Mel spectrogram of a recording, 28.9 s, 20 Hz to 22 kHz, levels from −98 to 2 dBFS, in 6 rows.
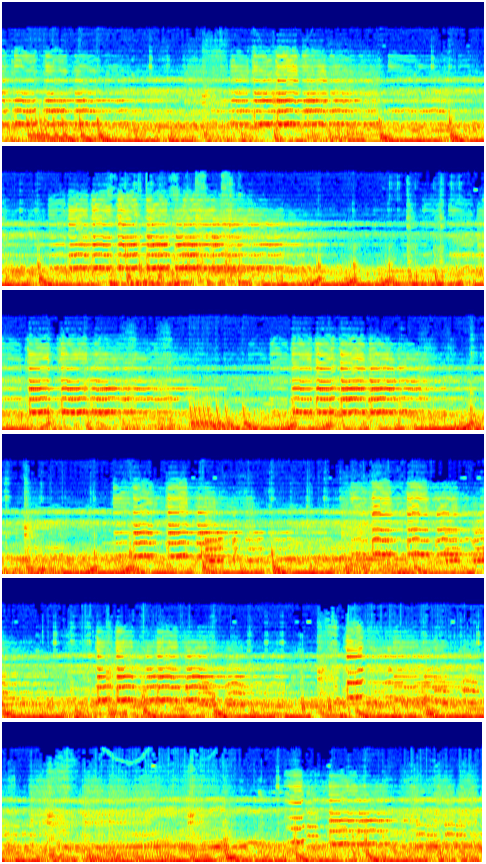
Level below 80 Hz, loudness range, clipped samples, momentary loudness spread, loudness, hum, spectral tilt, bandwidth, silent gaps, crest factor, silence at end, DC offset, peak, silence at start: -18 dBFS; 2 LU; under 0.1%; 6 LU; -17 LUFS; none; -7 dB/octave; 8.4 kHz; none; 14 dB; 0 s; under 0.1%; 0 dBFS; 0 s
